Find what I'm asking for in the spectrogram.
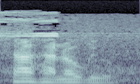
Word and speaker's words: Çalhanoğlu: Pero yo le pregunté a un amigo de Arda Turán y me dijo que era Çalhanoğlu. – Çalhanoğlu. Sí, pero. Es que la H se pronuncia.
